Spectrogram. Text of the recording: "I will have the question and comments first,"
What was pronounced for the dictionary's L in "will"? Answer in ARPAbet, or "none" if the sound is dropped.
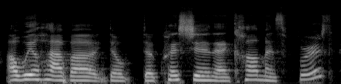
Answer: L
